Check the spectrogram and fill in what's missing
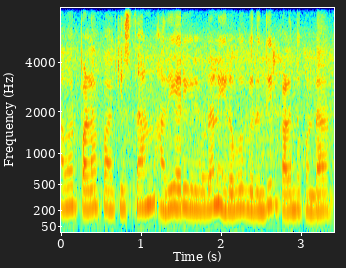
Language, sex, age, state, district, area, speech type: Tamil, female, 45-60, Tamil Nadu, Tiruchirappalli, rural, read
